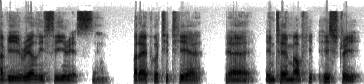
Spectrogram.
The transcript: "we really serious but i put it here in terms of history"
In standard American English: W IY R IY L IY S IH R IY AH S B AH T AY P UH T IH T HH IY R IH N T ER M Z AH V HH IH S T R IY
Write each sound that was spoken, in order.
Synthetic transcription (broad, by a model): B IY R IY L IY S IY R IY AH S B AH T AY P UH T IH T HH IY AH IH N T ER M AH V HH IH S T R IY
